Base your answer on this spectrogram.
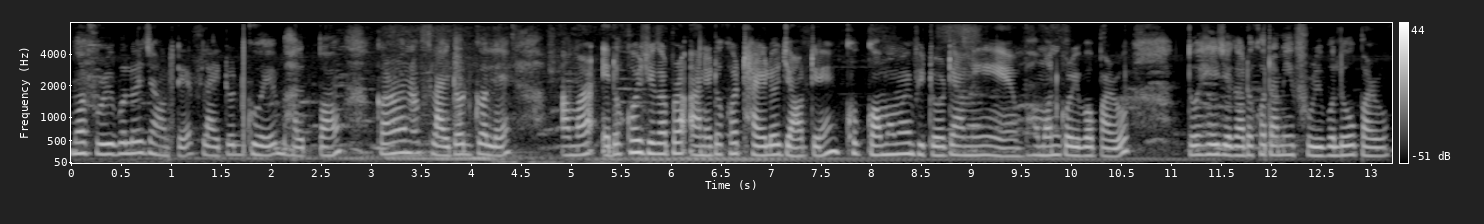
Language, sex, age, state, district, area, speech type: Assamese, female, 18-30, Assam, Dibrugarh, rural, spontaneous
